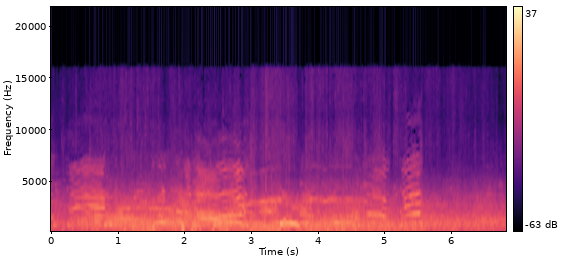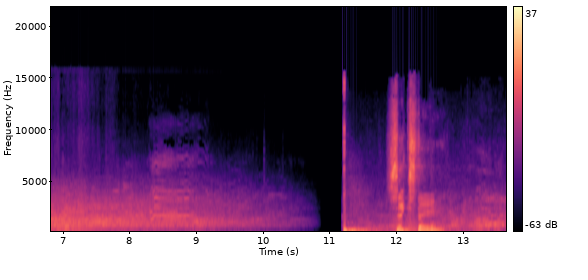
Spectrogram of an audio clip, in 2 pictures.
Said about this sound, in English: Horse racing fans, they get really crazy when they're cheering. Those people that are yelling, come on, come on! They're like screaming at the top of their lungs and yelling.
